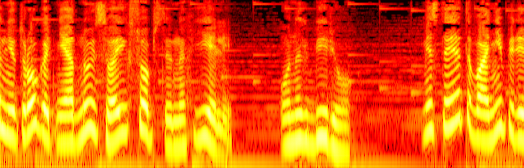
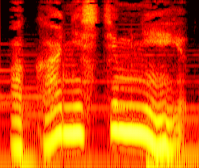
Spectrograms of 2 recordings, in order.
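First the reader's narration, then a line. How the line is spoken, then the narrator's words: Whisper. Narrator (Russian): прошептала Фрёкинс-Норк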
